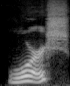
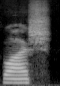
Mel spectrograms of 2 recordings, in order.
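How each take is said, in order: First: The word is said with an R sound. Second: The word is said without an R sound. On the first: ""warsh" with an R is how some people pronounce wash" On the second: "Personally, I think it's wash"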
